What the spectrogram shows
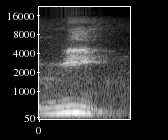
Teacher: The teeth touch the lip, lower lip.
